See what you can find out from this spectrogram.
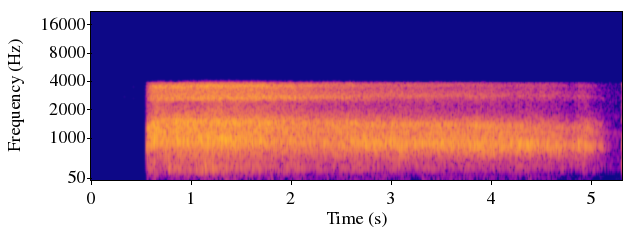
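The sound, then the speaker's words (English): A single long inhalation through the right nostril starts abruptly as a steady, airy, nasal hiss that lasts about five seconds before tapering off at the end. “Breathe in through the right. Hold it.”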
